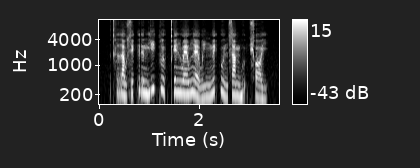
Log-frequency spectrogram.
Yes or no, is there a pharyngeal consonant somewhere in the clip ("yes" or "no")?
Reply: no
